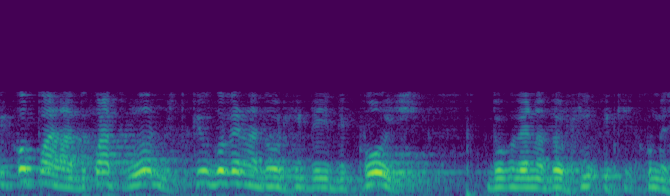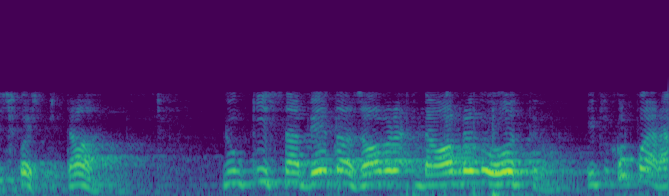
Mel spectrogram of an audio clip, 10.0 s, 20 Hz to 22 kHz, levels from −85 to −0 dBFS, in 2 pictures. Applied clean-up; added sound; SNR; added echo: none; none; none; reverberation time 3.0 s.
